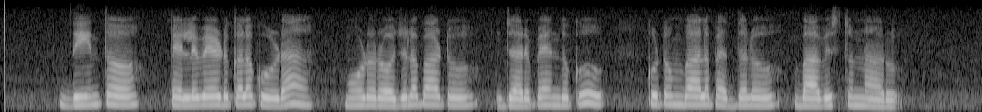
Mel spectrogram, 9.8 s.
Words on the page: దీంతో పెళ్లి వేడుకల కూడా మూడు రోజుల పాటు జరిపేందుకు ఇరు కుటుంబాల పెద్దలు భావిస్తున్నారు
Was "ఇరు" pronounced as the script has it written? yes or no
no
